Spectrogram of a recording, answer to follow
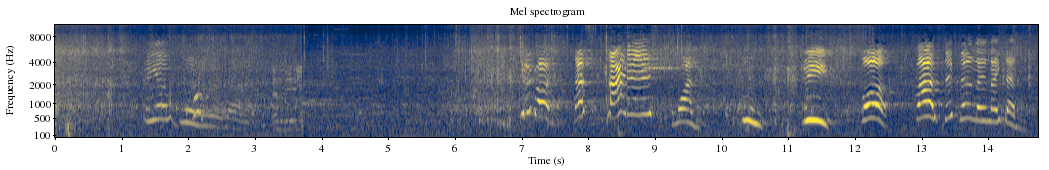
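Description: Splashing water from a child swimming front crawl in a pool, with children's voices calling out in short high-pitched shouts through the second half, loudest near the end.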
